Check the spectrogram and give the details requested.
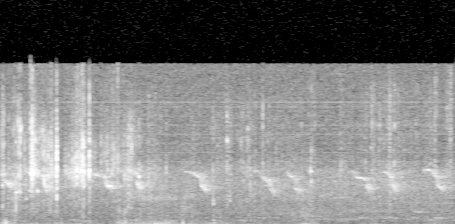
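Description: A small bird chirping faintly and repeatedly, short falling chirps in a steady series about two to three a second. In the first second or two there are light clicks and rustles of dry sticks being handled at a clay stove.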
